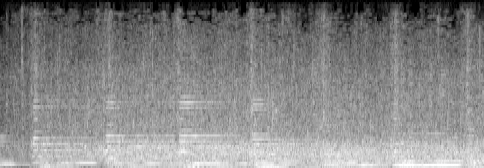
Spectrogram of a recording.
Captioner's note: applause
